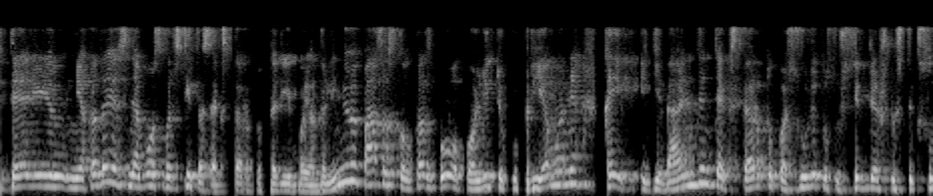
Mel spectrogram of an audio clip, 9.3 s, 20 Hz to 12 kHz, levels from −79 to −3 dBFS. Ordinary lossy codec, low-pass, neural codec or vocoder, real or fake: MP3, 64 kbps; 7.2 kHz; none; real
